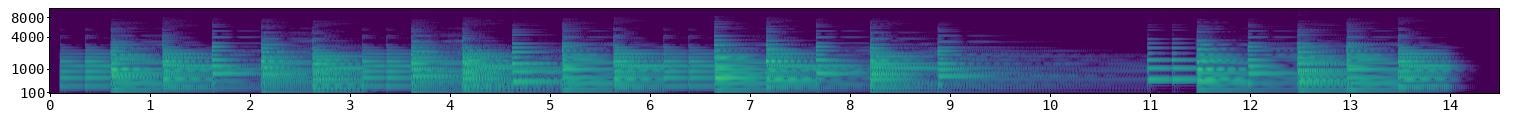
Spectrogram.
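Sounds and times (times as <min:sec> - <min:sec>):
intermediate piano playing: 0:00.1 - 0:14.1.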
